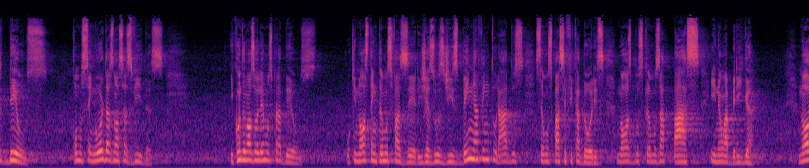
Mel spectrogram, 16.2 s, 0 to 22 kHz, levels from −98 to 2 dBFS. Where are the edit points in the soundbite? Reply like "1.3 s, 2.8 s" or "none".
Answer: none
